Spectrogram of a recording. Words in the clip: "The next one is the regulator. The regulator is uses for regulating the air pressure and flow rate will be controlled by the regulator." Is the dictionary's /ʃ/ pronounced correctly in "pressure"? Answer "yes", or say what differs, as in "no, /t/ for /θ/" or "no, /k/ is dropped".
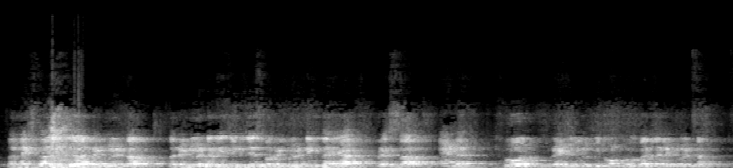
no, /s/ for /ʃ/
